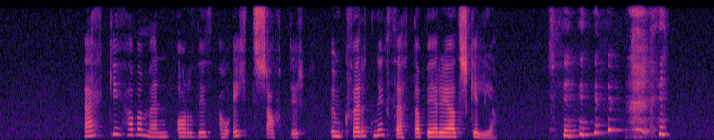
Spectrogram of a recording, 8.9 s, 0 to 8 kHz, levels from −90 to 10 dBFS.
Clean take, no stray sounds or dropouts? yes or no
no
